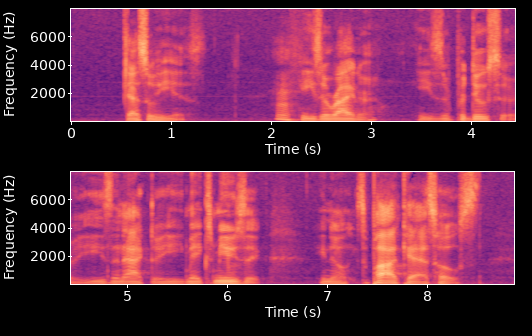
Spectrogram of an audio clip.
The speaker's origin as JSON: {"language": "English", "town": "Brooklyn", "region": "New York", "country": "United States", "tie": "born or raised there", "said": "I grew up in Brownsville, Brooklyn, and then when my parents divorced, I moved with my mom to Bed-Stuy."}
